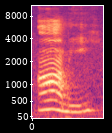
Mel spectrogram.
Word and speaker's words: AMI: is what started Nami it used to be called ami ami okay I spell that am i okay and this turned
